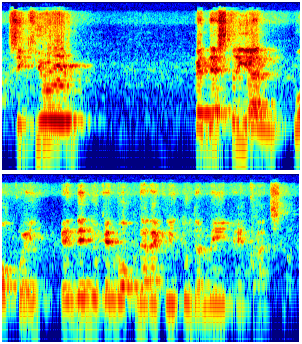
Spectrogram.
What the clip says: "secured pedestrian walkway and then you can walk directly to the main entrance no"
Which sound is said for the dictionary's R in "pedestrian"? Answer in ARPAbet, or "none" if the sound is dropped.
R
